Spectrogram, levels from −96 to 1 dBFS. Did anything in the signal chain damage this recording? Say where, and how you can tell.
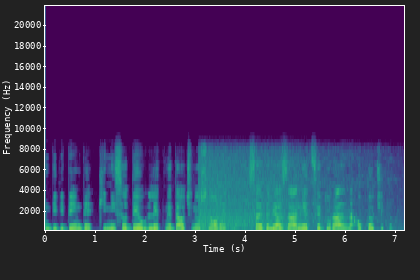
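Yes. Noise suppressor artifacts run throughout, from call processing. The suppressor cuts noise by about 20 dB frame by frame.

Speech cut by the noise suppressor appears at 0.13–0.48 s, 5.42–5.74 s and 6.02–6.99 s. The suppressor mistook quiet speech for noise. Drops reach about 13, 14 and 20 dB, so those parts sound swallowed.

The noise suppressor catching up is audible from 3.05 to 5.25 s. The room noise jumps by about 21 dB near 3 s. It leaks through at first, cut only about 8 dB, then sinks as the estimate adapts over 2.2 s.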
